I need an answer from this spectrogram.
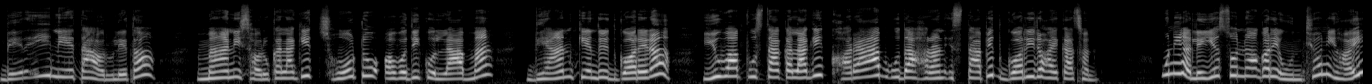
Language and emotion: Nepali, disgusted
